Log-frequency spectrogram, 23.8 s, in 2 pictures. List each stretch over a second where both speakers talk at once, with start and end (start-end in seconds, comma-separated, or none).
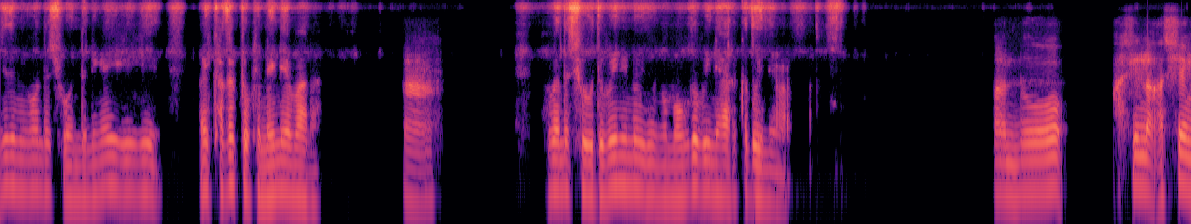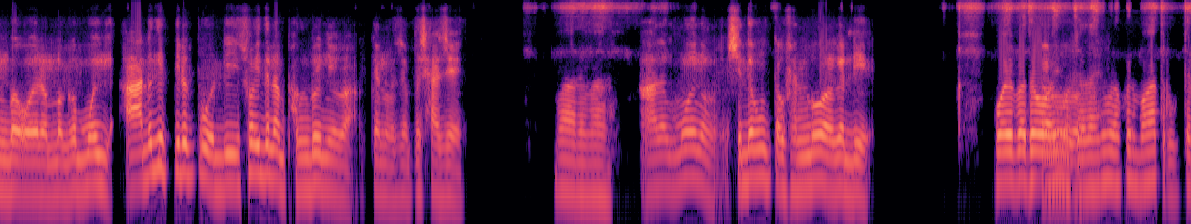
none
